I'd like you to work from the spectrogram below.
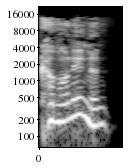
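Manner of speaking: high, quavering distress. A narrator's reading. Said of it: "Chris quavered".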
